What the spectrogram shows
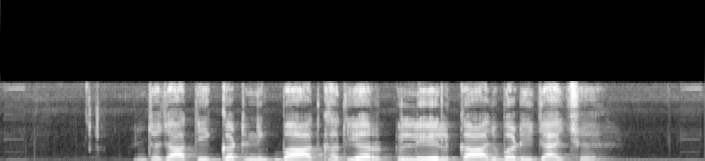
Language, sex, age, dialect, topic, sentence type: Maithili, male, 25-30, Southern/Standard, agriculture, statement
